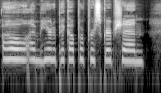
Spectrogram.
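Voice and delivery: very high, timid, meek, sick princess voice. Retelling asking a pharmacist for a prescription, meek sick voice. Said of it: "Why'd you say it like that?".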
